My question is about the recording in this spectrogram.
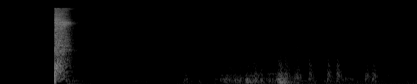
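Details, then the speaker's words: Boost control solenoid bench test with MityVac pressurized over 30 psi: one quick sharp hiss as the solenoid vents, gauge back to zero, solenoid working properly. "i could hear the hiss clearly into the car and i will show you that the gauge is back to zero"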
